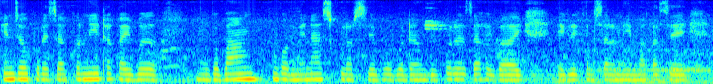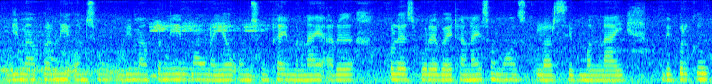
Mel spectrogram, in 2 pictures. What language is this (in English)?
Bodo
